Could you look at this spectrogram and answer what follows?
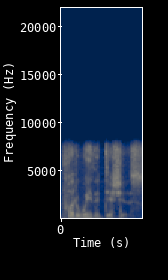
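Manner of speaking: hostile, contemptuous tone. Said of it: "and in that tone".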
